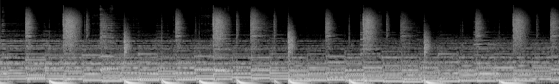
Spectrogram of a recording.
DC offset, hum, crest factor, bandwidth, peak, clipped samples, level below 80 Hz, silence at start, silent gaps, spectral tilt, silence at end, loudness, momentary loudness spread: under 0.1%; none; 14 dB; 13.5 kHz; 0 dBFS; under 0.1%; -18 dBFS; 0 s; none; -5.5 dB/octave; 0 s; -15 LUFS; 4 LU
